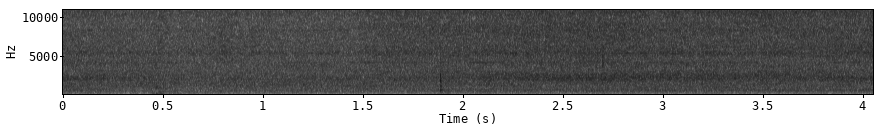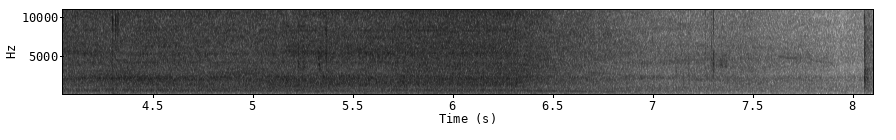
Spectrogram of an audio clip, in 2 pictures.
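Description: A vacuum cleaner runs in a woodworking shop, a loud steady whooshing roar that holds for several seconds and then winds down toward the end.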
